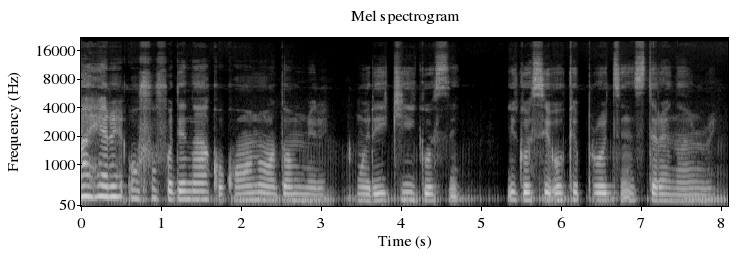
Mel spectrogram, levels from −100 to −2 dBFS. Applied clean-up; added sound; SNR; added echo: neural mask model RNNoise.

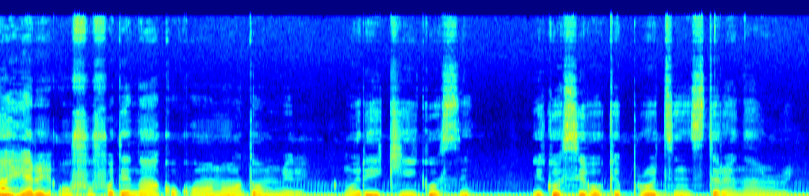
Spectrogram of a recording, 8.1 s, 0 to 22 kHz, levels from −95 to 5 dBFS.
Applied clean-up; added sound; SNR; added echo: none; Purr; 11 dB; none.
